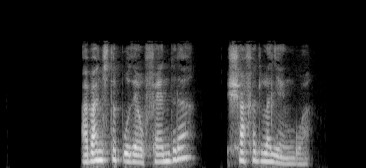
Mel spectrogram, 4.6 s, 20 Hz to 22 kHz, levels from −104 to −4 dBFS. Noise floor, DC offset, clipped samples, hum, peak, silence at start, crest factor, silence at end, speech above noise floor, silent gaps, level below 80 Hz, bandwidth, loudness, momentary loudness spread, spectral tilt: under -90 dBFS; under 0.1%; under 0.1%; none; -4 dBFS; 1.05 s; 22 dB; 0.75 s; over 67 dB; 2.57-2.83 s; -64 dBFS; 7.8 kHz; -24 LUFS; 16 LU; -6 dB/octave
